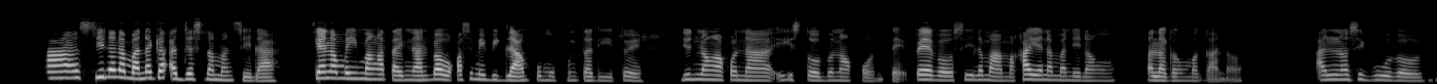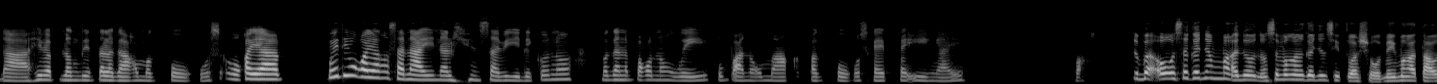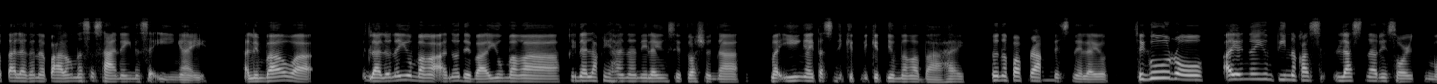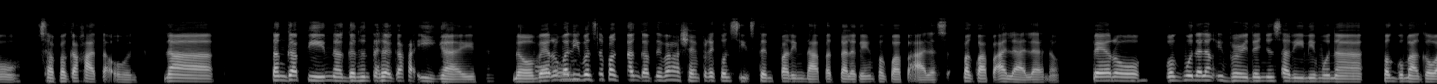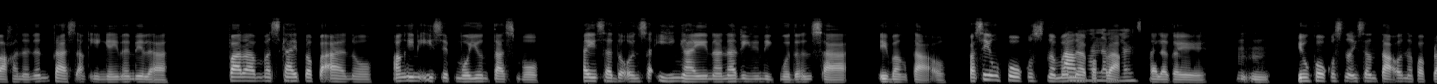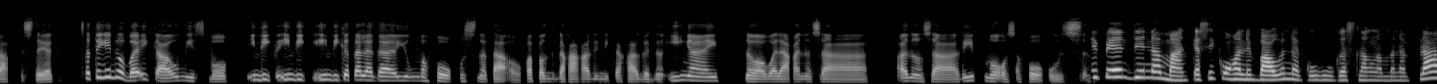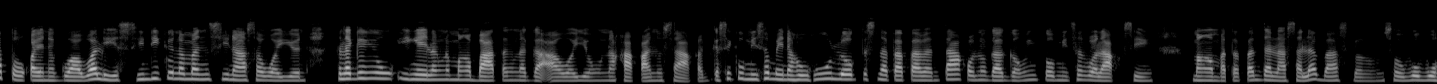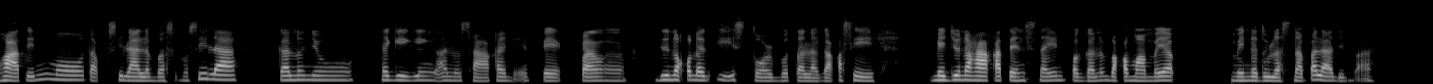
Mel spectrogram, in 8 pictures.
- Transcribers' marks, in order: laughing while speaking: "nalang"; laughing while speaking: "talaga"
- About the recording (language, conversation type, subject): Filipino, advice, Paano ako makakapagpokus sa bahay kung maingay at madalas akong naaabala ng mga kaanak?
